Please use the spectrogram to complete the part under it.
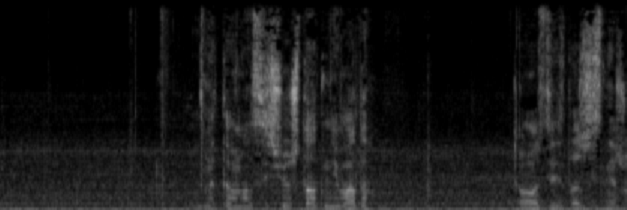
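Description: A truck engine rumbles low and steady from inside the cab.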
